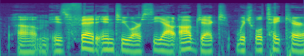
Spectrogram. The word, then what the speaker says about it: cout: out which is pronounced C out by the way because it has to do with output um and then this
